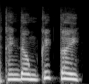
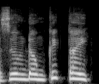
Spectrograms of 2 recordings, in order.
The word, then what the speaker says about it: Thanh Đông Kích Tây: Kế thứ 6 trong 36 kế tên là Thanh Đông Kích Tây, người ta thường đọc là Dương Đông Kích Tây, nghĩa là giả vờ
